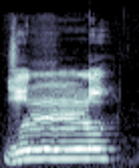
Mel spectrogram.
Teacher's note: Noon with tashdeed. So you extend the sound for two beats plus... nasal sound. A nasal sound. · Term: noon mushaddad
